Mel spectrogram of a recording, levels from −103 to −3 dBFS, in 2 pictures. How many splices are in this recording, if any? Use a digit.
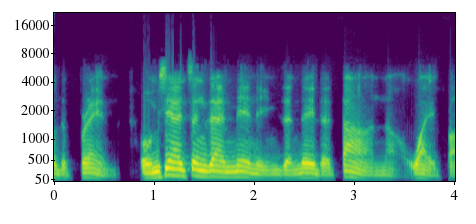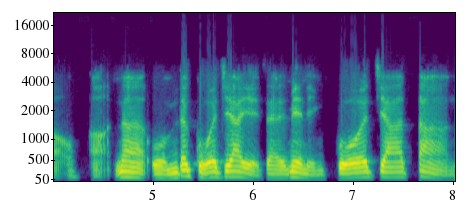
2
